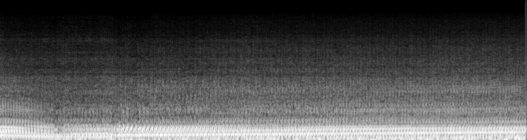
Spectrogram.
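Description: Honda Fury's V-twin engine under hard acceleration: the revs fall away for a gear change about a second in, then the engine note climbs steadily as it pulls through the next gear.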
